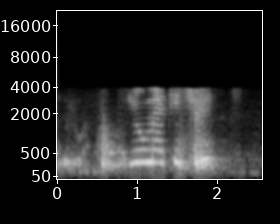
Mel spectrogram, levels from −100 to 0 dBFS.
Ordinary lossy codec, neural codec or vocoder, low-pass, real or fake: AAC, 16 kbps; codec, 16 kHz in and 24 kHz out, 1 kbps, XY-Tokenizer; 7.2 kHz; fake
